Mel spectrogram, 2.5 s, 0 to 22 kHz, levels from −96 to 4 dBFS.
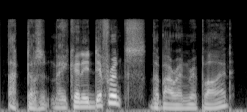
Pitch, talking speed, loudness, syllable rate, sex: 120 Hz, 195 wpm, -21 LUFS, 6.6 syllables/s, male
